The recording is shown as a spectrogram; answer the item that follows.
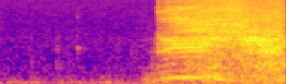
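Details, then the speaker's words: Adult man who had a few drinks, sneezing while talking and calling it a wet one: a quiet lead-in, then one loud, explosive, wet-sounding sneeze. "really oh that was a wet one it's really awesome that we can all do this for each other"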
